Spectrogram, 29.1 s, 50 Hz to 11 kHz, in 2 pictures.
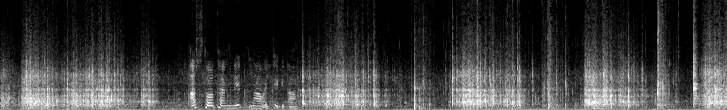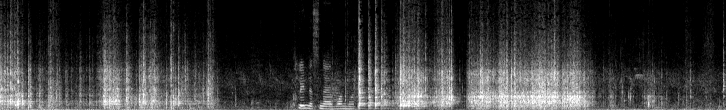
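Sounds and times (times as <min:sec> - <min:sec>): snail shells clattering on metal: 0:00.0 - 0:19.0, 0:21.4 - 0:28.0.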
